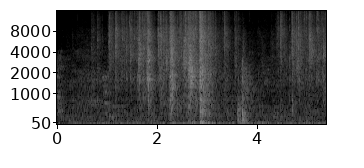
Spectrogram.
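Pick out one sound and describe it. Foil card packs crinkle and tear open in someone's hands.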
